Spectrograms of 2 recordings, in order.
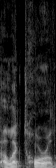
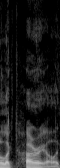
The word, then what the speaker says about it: electoral: It's electoral, not electorial. It's a difficult word to pronounce.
